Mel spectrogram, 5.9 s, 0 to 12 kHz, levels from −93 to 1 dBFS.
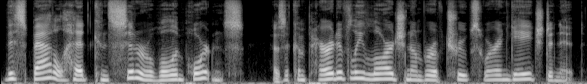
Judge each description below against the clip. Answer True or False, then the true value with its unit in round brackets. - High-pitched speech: True (200 Hz)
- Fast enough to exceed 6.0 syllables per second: True (6.2 syllables/s)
